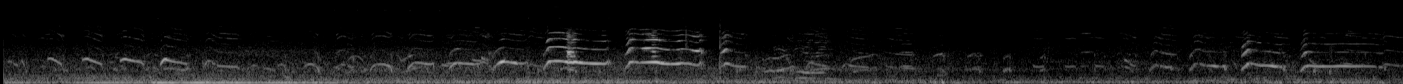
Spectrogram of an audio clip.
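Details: Irish Wolfhound puppies whining: high, wavering whimpers with bright harmonics, given in irregular bursts that grow loudest midway, over a low background rumble.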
